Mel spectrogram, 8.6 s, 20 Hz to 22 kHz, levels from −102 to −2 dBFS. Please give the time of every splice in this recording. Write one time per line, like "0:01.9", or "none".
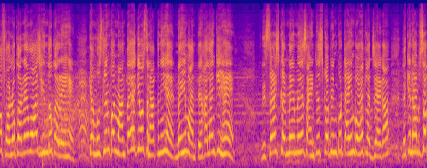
none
